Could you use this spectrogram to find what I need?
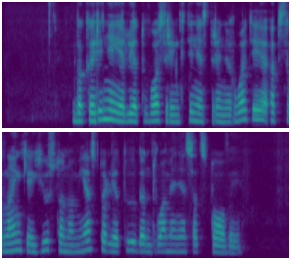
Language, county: Lithuanian, Vilnius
